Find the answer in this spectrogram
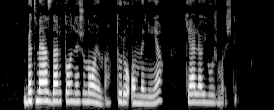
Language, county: Lithuanian, Marijampolė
